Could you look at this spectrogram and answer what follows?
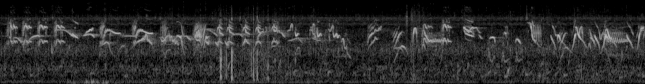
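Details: Oriental magpie-robin song used as a training lure for other birds, described as fierce and savage-sounding. It is a fast, unbroken jumble of high whistled notes, twittering runs and sharp upslurred chips. A faint low hum sits underneath.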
